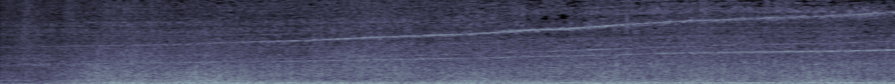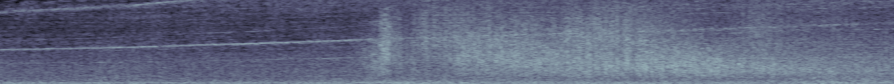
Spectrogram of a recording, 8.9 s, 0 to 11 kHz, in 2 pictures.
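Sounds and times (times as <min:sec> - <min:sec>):
rising engine-like whine: 0:00.0 - 0:08.9
starship sci-fi explosions rumbling: 0:00.0 - 0:08.9.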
